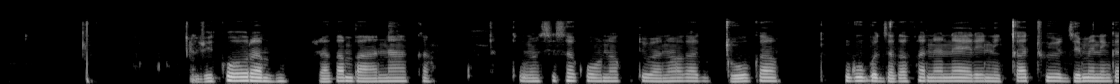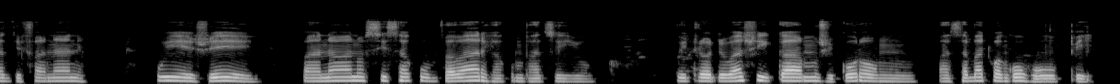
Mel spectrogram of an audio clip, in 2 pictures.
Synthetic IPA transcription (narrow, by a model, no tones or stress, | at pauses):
ʐikoɾa | ʐ̥akambaːnaka | tʰino̞sisakuo̞nakutiʋanaʋakaɡ͡ǃʱoka | ŋɡuɓo̞d͡zakafananaeɾenikatʰujod͡ze̞meneŋɡad͡zifanane | uje̞ʐe̞ | ʋanaʋano̞sisakub͡vaʋaɾiɦakumbat͡sijo | kuitirakutiʋaʂikamuʐiko̞ɾoume | ʋasaɓatwaŋɡo̞ɦoːpe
